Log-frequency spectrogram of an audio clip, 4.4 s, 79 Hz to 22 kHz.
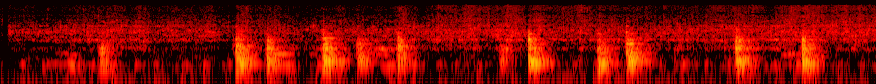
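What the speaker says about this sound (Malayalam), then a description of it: "ഇതിലേക്ക് ഒരു മീഡിയം സൈസ് സവാള, 2 തക്കാളി, ആവശ്യത്തിന് ഉപ്പ് എന്നിവ ചേർത്ത് ഇളക്കി കൊടുക്കുക" Onion, tomatoes, chillies and garlic frying in oil are stirred with a spatula, giving a dozen or so sharp scraping strokes in an uneven rhythm over a soft, steady sizzle, close by and with no voices.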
